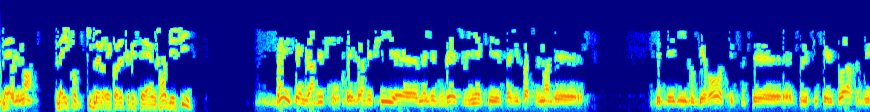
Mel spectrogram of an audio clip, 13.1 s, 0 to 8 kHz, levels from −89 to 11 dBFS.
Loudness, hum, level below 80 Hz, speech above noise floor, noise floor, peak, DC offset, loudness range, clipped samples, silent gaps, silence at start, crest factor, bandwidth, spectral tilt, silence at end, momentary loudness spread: -16 LUFS; none; -54 dBFS; 66 dB; -82 dBFS; -2 dBFS; under 0.1%; 2 LU; under 0.1%; 3.59-3.63 s; 0 s; 16 dB; 3.8 kHz; -11.5 dB/octave; 0 s; 6 LU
